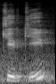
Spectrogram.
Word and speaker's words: Circe: And let's start with one of the most exciting books in this pile, which is Circe or girly. That's how it's pronounced in Greek. This is of course a Greek name, girly.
